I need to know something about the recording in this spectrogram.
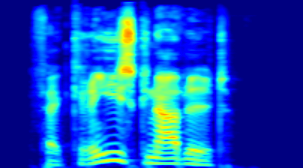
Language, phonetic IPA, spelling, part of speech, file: German, [fɛɐ̯ˈɡʁiːsˌɡnadl̩t], vergriesgnaddelt, adjective, De-vergriesgnaddelt.ogg
- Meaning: warped, misaligned (of a screw thread)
